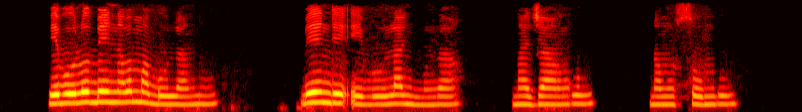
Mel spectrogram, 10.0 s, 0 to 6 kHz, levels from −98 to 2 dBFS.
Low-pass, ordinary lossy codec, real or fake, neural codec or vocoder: 5.4 kHz; Opus, 32 kbps; real; none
